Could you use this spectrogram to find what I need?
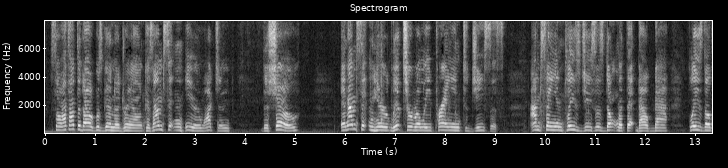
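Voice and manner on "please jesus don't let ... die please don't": mock-tearful, fake-crying pleading tone. Recounting praying for a dog on a show, retelling a tearful prayer. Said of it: "I'm sitting here bawling my eyes out".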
